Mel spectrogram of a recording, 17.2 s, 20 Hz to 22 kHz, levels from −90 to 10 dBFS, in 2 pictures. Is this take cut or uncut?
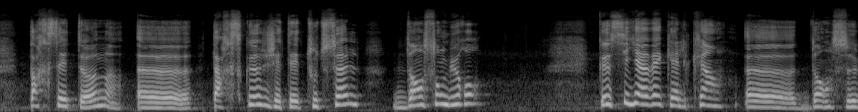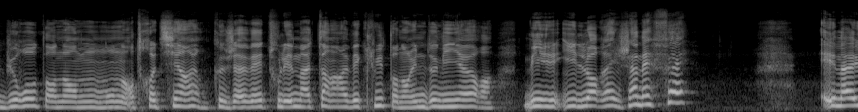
uncut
